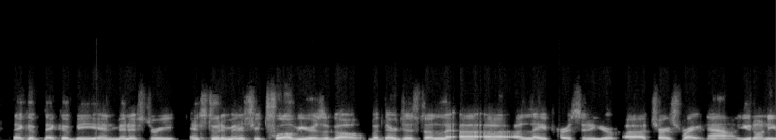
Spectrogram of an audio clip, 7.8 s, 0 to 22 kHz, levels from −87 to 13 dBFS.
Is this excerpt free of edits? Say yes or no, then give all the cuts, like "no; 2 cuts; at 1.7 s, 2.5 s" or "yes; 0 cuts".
no; 1 cut; at 1.8 s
